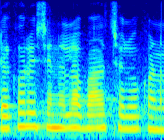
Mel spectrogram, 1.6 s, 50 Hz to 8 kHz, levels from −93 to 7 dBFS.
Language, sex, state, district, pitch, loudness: Kannada, female, Karnataka, Belgaum, 220 Hz, -29 LUFS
